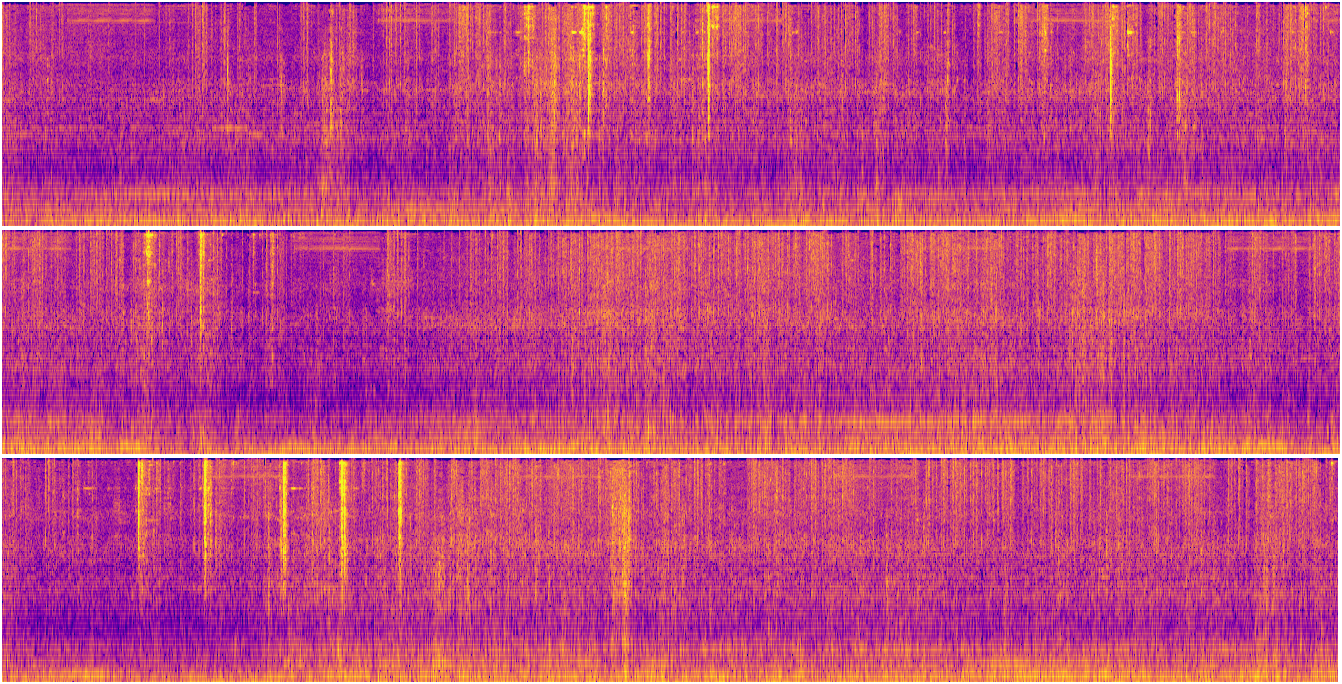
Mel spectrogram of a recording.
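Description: A truck engine running at low speed on a rough dirt road, heard from inside the cab. Its pitch rises and falls as the throttle changes. Scattered clicks and rattles come from the vehicle jolting over the bumps.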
